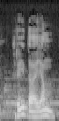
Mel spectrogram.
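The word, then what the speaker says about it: हृदयम्: का भी पूरा है तो क्या उच्चारण होगा हृदयम दयम ओम हृदयम हृदयम ठीक है बहुत ध्यान से इसका उच्चारण करेंगे अगला मंत्र देखिए ओम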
